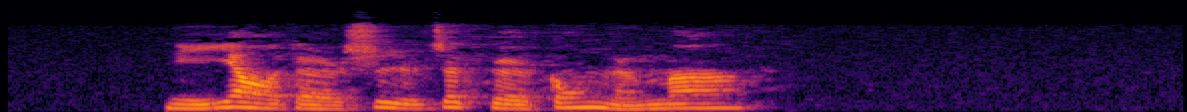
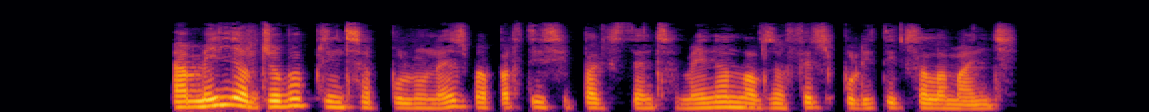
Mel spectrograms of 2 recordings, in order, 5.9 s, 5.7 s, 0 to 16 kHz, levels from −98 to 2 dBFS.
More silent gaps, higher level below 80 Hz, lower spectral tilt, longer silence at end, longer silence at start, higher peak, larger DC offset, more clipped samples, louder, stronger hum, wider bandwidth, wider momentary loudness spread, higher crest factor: second, none vs 1.91-1.95 s; second, -68 dBFS vs -60 dBFS; about the same, -6 dB/octave vs -7 dB/octave; first, 2.2 s vs 0.7 s; about the same, 0.85 s vs 0.85 s; second, -6 dBFS vs -2 dBFS; neither; neither; second, -26 LUFS vs -19 LUFS; neither; about the same, 7.4 kHz vs 7.4 kHz; about the same, 10 LU vs 12 LU; about the same, 22 dB vs 18 dB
